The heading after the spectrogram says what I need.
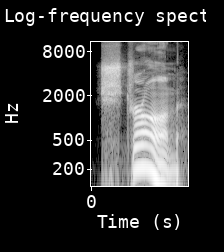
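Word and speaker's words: Strachan: The Indianapolis Colts select Mike Strawn, which, by the way, is not how his name is spelled.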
